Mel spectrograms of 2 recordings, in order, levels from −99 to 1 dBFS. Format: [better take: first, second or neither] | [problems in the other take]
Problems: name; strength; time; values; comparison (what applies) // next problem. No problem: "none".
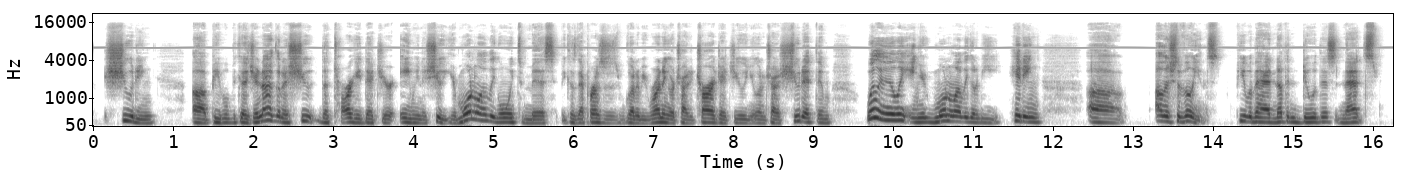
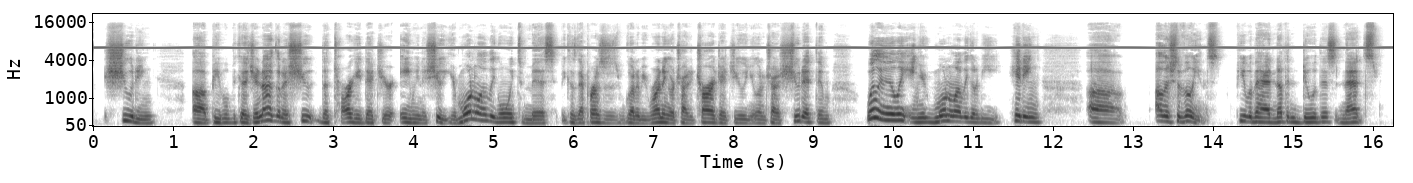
first | high-pitched whine; loud; throughout; 6.5 kHz, 6 dB below the speech; faint in the first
